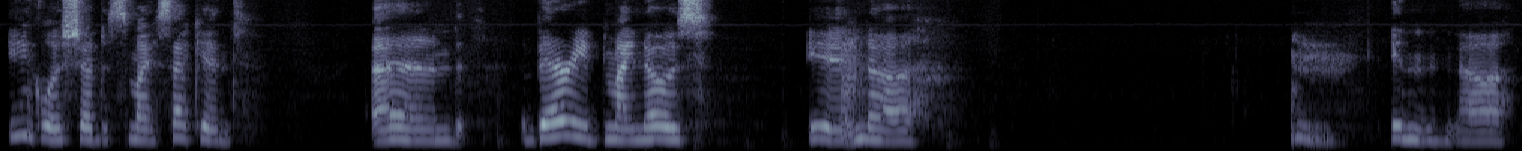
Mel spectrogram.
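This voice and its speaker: Wry, hesitant woman, slow halting delivery. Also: fairly high pitch, fairly even intonation. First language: Hungarian. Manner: hesitant, many fillers and restarts; wry, mock-formal wording. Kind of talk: rambling monologue.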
